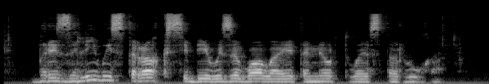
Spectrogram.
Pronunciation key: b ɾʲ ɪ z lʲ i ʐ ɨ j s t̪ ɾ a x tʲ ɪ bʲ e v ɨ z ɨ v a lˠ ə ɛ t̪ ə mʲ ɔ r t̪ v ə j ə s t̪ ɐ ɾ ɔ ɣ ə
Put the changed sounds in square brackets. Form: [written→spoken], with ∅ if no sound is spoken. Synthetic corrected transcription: b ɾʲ ɪ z lʲ i [ʐ→v] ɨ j s t̪ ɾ a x [tʲ→sʲ] ɪ bʲ e v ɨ z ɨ v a lˠ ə ɛ t̪ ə mʲ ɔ r t̪ v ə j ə s t̪ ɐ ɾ [ɔ→u] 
